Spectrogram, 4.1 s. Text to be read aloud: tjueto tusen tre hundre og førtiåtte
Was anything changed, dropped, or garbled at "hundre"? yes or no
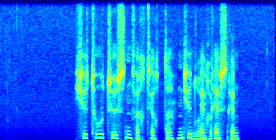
yes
